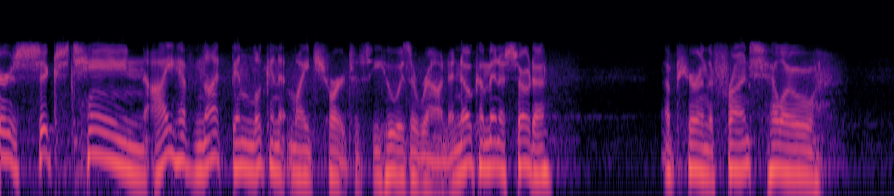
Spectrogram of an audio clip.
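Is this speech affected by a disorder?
No.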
